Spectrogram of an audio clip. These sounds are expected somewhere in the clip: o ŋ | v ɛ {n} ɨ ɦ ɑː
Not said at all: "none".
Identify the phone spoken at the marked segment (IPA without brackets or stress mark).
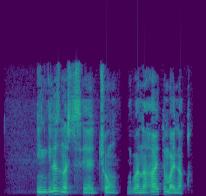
n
